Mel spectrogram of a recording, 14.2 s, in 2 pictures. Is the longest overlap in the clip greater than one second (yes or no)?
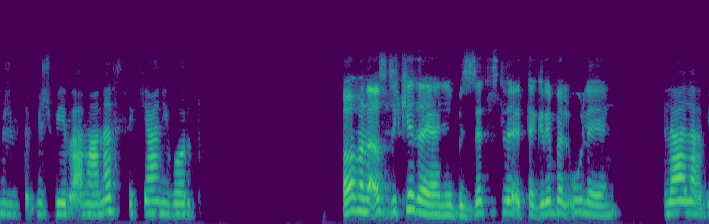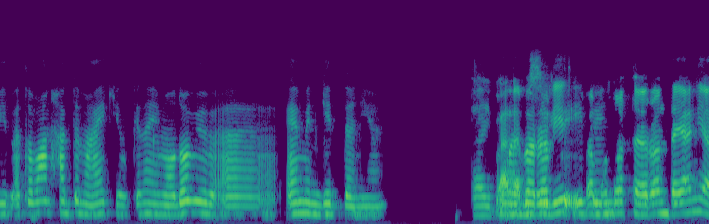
yes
